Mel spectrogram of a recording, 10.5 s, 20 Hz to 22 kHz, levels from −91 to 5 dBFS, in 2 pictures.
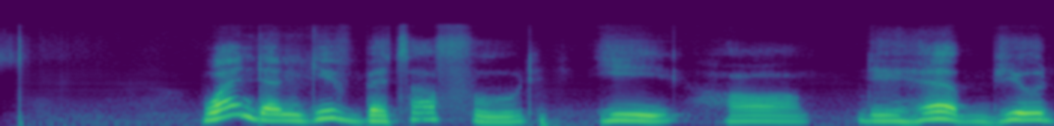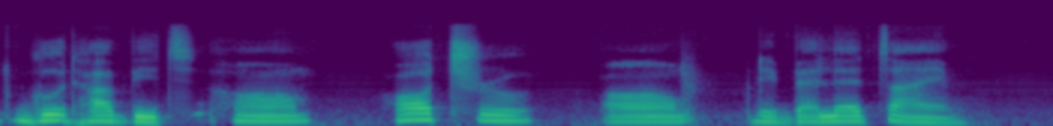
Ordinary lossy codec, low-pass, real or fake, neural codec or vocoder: none; 10.8 kHz; fake; codec, 24 kHz, 0.9 kbps, DualCodec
